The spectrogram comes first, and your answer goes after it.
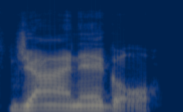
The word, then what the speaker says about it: Giant Eagle: giant eagle yeah yeah pittsburgh people can't even i mean they say it their way i was gonna say they don't say it right but they say it their way it's john eagle so i hate that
